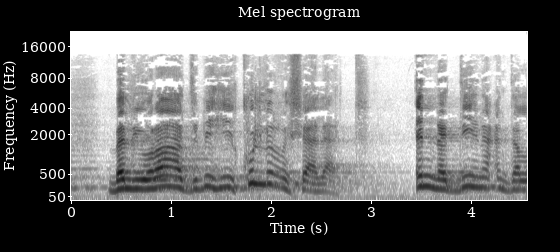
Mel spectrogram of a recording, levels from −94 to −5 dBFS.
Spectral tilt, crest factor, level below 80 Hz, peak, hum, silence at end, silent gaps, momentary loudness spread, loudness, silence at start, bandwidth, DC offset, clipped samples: -4.5 dB/octave; 22 dB; -60 dBFS; -2 dBFS; none; 0 s; none; 14 LU; -23 LUFS; 0 s; 13.5 kHz; under 0.1%; under 0.1%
